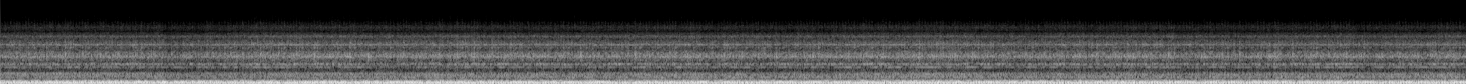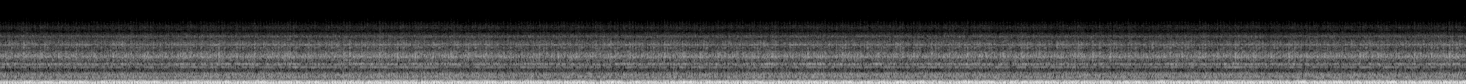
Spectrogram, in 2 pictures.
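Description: Off-road jeep's engine idling steadily with the vehicle at a standstill, a constant low-pitched sound with no revving.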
